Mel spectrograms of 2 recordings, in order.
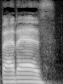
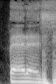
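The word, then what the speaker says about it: Pérez: Parents, Eva Perez Suarez. That's my mother's maiden name. – I believe that's pronounced Perez. – Perez.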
